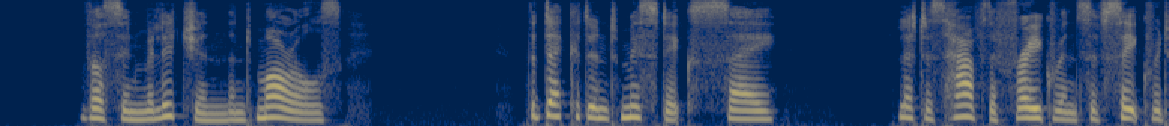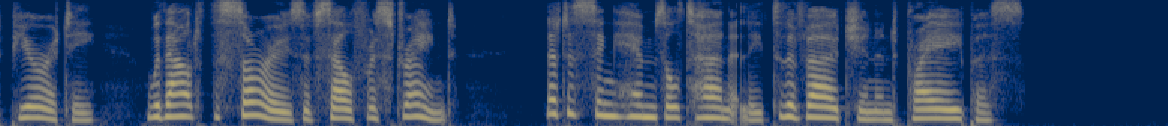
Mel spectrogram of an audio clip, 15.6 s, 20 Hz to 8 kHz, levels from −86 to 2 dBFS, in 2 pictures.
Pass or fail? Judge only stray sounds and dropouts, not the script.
pass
